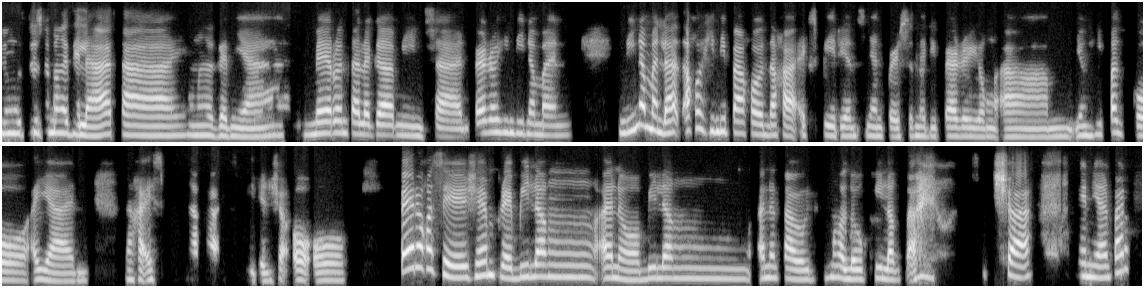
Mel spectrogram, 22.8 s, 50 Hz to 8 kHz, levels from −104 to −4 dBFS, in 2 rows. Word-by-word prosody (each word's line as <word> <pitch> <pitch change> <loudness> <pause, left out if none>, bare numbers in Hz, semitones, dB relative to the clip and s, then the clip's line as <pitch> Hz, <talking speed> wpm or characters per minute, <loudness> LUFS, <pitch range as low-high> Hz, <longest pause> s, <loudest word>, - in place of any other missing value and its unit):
yung 240 0 0
do'n 260 -2 -5
sa 265 - -4
mga 250 -1 +2
delata, 210 +1 +3 0.5
yung 205 0 -6
mga 205 -1 -1
ganiyan. 180 -1 -1 0.3
Meron 240 +3 +2
talaga 220 -3 +3
minsan, 180 -4 -3
pero 255 +3 +2
hindi 255 -2 -2
naman 205 -2 -2 0.5
hindi 250 +4 0
naman 330 -9 +5
lahat, 250 +2 +4
ako 345 +2 -1
hindi 275 -1 0
pa 250 -2 +4
ako 225 -2 0
naka-experience 195 -3 -2
niyan 185 -1 -4
personally, 180 +1 -5
pero 180 -1 +1
'yung, 175 -1 -3
um, 170 0 -2 0.3
'yung 200 - -1
hipag 235 +3 -2
ko, 180 -3 +1
ayan, 170 -3 0 0.4
naka-exp 195 -1 -1 0.3
naka-experience 380 - -6
siya - - -1
oo. 175 -1 +1 0.5
Pero 425 +4 +7
kasi 255 - +3
siyempre 270 -4 +3
bilang 250 +2 +2 0.5
ano, 205 -5 +2
bilang 225 +1 0 0.8
anong 230 +1 0
tawag 195 -2 +2
mga 240 -1 0
low 200 0 +3
key 225 -2 -1
lang 195 -1 +2
tayo 250 -1 +3 0.6
siya, 250 -5 +5 0.5
ganiyan 240 -3 +2
parang 350 +4 +2
215 Hz, 135 wpm, -18 LUFS, 185-245 Hz, 0.8 s, Pero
